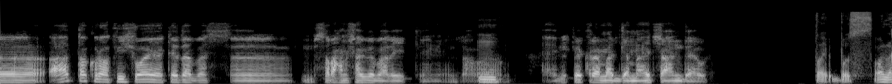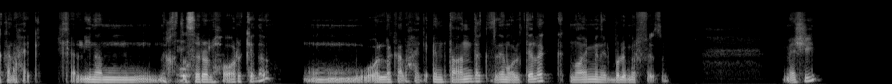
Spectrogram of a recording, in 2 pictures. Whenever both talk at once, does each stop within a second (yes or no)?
yes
